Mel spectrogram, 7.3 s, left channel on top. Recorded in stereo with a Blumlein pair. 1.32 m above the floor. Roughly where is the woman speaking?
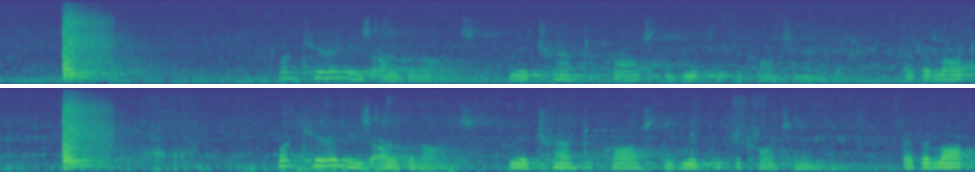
Ahead right.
